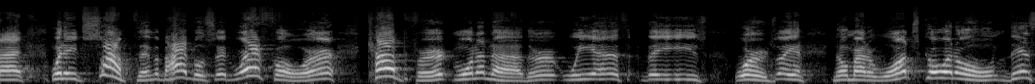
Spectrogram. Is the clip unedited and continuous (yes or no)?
no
